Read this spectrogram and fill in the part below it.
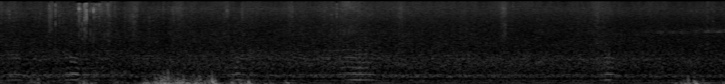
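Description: A dense, steady buzzing of many honeybees around a hive frame fills the air up close, with occasional louder passes and soft handling noises.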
